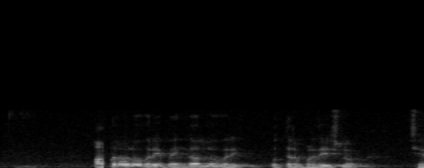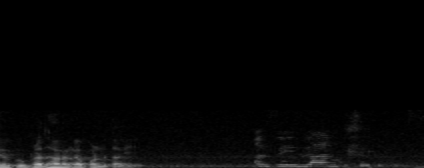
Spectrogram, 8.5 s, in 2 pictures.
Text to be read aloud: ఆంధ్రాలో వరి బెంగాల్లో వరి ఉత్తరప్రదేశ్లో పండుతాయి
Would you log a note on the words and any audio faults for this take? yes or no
yes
